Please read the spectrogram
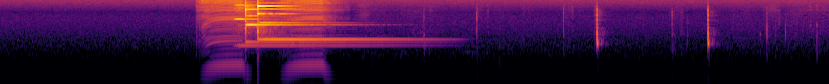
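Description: Smartphone notification chime: a two-note electronic tone with a bell-like ding that rings and fades over about a second and a half, sounding as the VPN app connects. Two short clicks follow near the end.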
